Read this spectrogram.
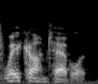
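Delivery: "Wacom" said as WAY-com; first syllable of "Wacom" rhymes with "day"; alternative pronunciation. Shown as a demonstration. Co-host correcting the name, "Wacom" as WAY-com. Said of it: "I think it is".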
